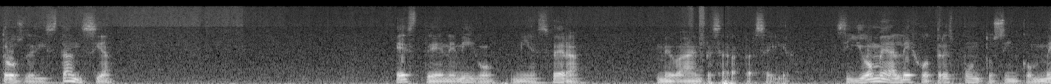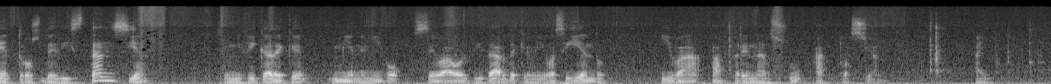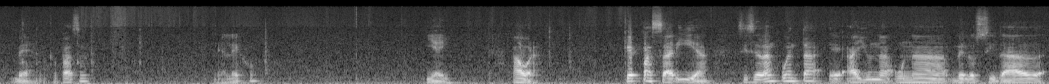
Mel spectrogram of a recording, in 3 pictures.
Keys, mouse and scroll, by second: 17.9 p, 19.9 p, 21.0 Down, 22.5 Up, 26.6 Escape.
